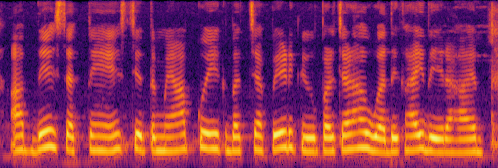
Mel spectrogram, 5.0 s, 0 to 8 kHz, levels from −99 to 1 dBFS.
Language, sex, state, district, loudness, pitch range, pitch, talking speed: Hindi, male, Uttar Pradesh, Jalaun, -13 LUFS, 205-230 Hz, 220 Hz, 230 wpm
